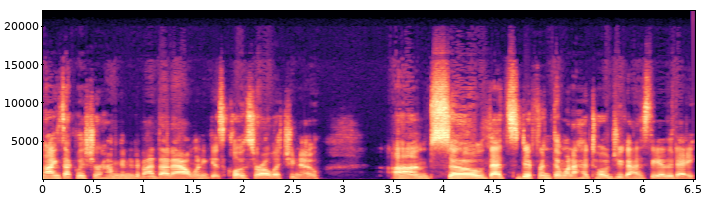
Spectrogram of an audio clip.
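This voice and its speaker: Speaking very fast, a woman with a fairly low pitch, vocal fry, and a monotone, flat intonation comes through with a dry, close sound and no echo in a very clean recording with a silent background. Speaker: nursing instructor. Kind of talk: lecture.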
